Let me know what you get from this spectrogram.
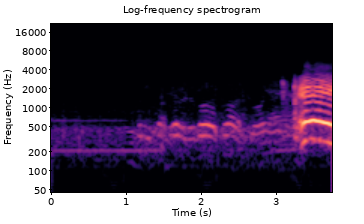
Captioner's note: chattering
